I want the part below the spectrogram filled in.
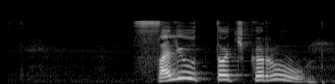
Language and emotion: Russian, positive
